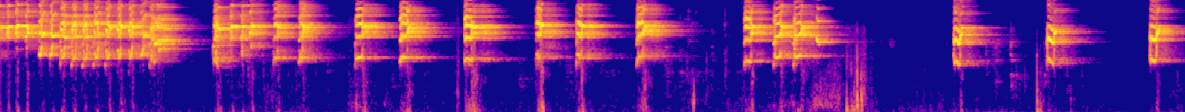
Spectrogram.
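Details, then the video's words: Pet African lovebirds playing: an opening run of rapid harsh chatter, then steady shrill, buzzy chirps repeated about every half second, with a few brief pauses. "Love Birds #playing"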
